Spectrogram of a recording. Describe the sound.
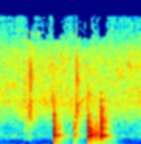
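Fried potatoes sizzling in a pan as they are stirred, with a few short bursts of scraping and crackling sizzle in quick succession.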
